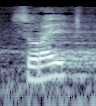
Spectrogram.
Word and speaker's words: سريج: سريج بالسين المهملة وشريح بالشين المعجمة، سريج بالجيم في آخره وشريح بالحاء المهملة في آخره، تمام.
